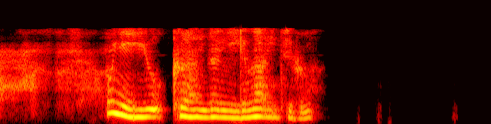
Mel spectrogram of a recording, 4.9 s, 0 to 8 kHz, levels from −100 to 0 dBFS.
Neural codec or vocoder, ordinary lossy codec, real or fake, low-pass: codec, 16 kHz, 0.5 kbps, FunCodec, trained on LibriTTS, 25 frames a second; AAC, 16 kbps; fake; 7.2 kHz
